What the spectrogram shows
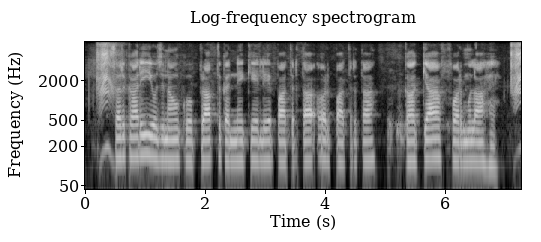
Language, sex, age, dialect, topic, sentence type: Hindi, male, 18-24, Garhwali, banking, question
